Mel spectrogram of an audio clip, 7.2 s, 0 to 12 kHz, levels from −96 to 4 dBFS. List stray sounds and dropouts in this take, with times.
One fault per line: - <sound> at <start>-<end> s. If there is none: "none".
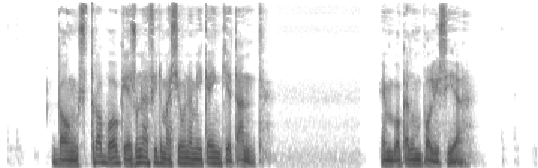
none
